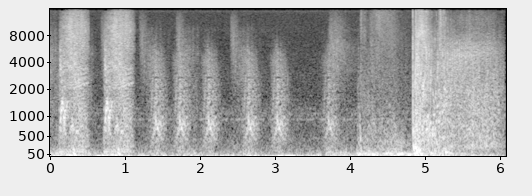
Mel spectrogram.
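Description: Whooshing attack effects sound in quick bursts.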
